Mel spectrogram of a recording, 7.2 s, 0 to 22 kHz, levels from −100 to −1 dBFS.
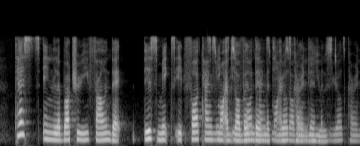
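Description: From 4.15 s, a slower second capture path likely adds a doubled audio track: a full-band copy about 10 dB quieter trails around a second behind.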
